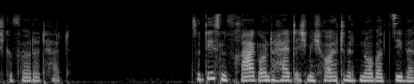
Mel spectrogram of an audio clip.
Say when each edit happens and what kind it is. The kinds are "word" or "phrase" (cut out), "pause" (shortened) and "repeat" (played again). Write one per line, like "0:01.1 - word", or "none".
none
